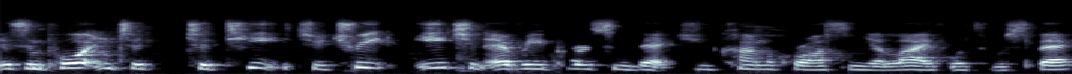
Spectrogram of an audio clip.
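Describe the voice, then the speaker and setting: A woman's medium-pitched, unremarkable speaking voice in an American accent, fairly quick, with ordinary pitch variation and a quiet background. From Baltimore, Maryland. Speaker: podcast host. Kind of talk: casual chat.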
